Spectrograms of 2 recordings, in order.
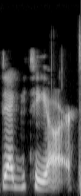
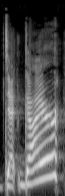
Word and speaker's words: Degtyar: I don't know why when I read it, and would say like, so I was pronouncing it Detgeier. And then as I was reading it again, I'm like, wait, no, the G comes first.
